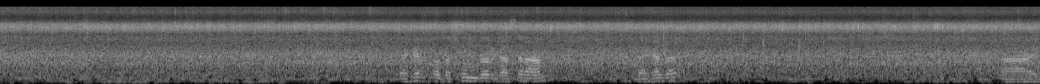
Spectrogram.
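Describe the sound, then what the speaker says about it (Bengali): Heavy rain pouring down in Maijdi, Noakhali, a loud, dense, unbroken hiss of downpour close by, with someone speaking briefly over it. "দেখেন দর্শক কী পরিমাণ বৃষ্টি"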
